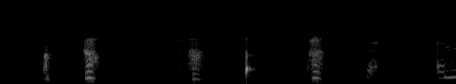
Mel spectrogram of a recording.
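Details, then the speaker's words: Quick, repeated short breath catches with a small voiced jerk, about one every half second, in an 8-week-2-day-old baby looking at the camera; infant hiccups. "somebody's got hiccups it's you it's you you have hiccups don't you yeah little baby"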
